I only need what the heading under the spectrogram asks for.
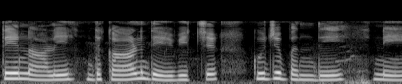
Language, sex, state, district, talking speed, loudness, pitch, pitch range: Punjabi, female, Punjab, Pathankot, 120 wpm, -17 LUFS, 230 Hz, 210-245 Hz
